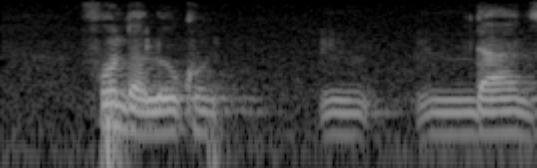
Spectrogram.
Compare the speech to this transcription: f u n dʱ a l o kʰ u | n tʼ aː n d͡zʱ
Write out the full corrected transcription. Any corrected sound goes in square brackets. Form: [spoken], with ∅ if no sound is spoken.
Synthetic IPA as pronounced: f u n dʱ a l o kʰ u | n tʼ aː n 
